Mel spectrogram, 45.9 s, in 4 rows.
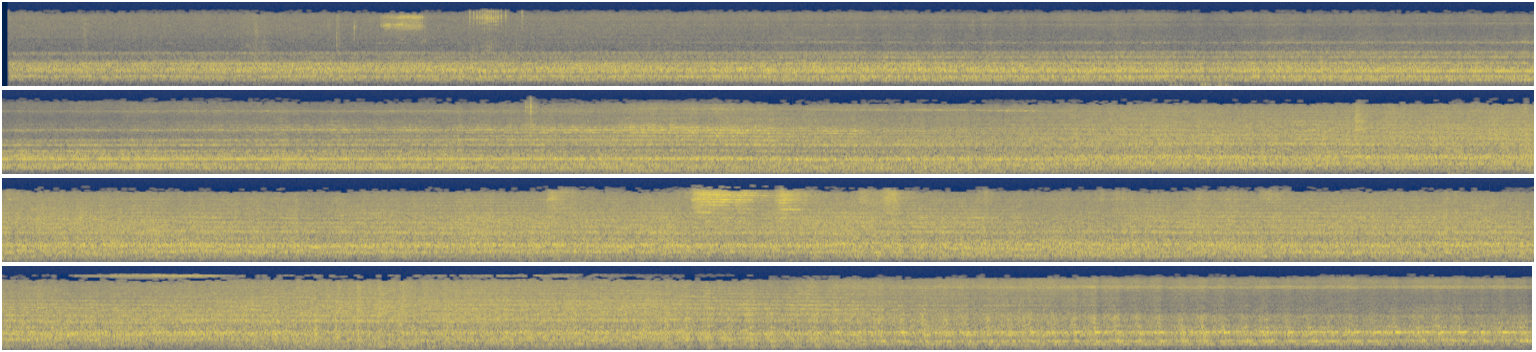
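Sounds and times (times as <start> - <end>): diesel locomotive engine: 0.1 - 45.9
train wheels clattering over rails: 15.2 - 45.9.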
